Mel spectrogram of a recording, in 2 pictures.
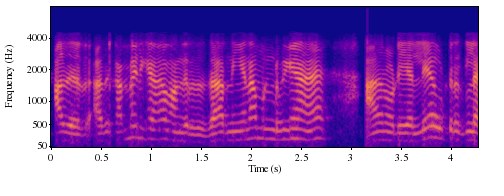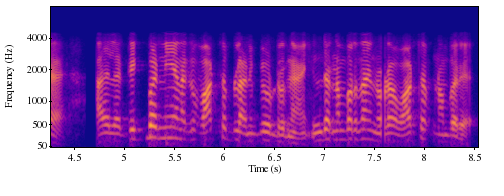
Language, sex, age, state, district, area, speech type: Tamil, male, 45-60, Tamil Nadu, Tiruppur, rural, conversation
